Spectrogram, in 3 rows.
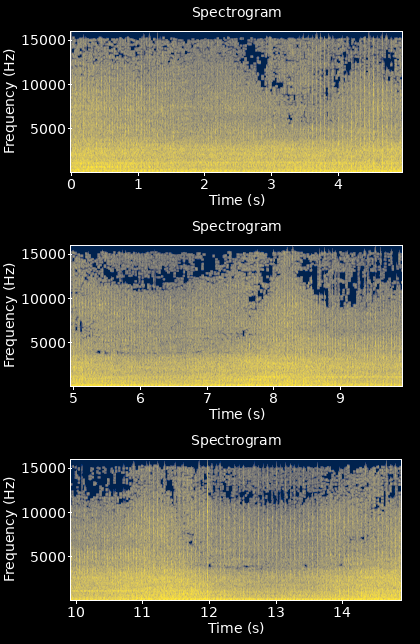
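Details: Flymo L47 two-stroke lawnmower (25:1 mix), bought as a non-runner, running after the tank and springs were refitted: small two-stroke buzzing unevenly, note surging up and down every few seconds; rough running, likely fuelling.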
